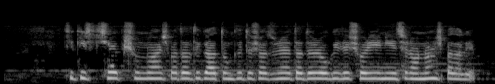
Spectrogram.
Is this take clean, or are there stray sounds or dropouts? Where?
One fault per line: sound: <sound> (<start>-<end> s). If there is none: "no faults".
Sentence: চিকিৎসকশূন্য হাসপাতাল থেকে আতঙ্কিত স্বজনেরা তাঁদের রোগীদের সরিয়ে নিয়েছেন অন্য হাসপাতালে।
no faults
